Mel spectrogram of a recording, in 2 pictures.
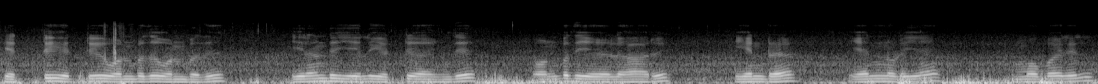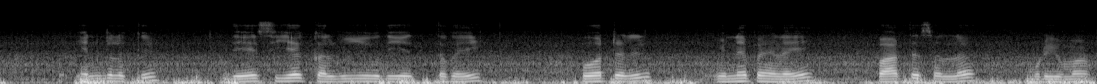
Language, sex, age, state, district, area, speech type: Tamil, male, 45-60, Tamil Nadu, Sivaganga, rural, read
